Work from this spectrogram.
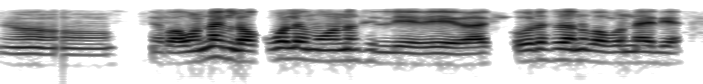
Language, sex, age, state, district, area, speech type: Assamese, male, 18-30, Assam, Sivasagar, rural, conversation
